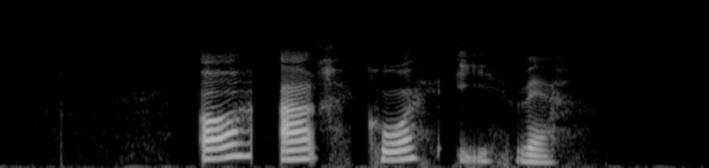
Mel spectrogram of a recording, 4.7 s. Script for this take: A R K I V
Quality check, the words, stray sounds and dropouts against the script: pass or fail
pass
